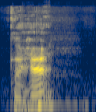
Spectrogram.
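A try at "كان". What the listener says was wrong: That's an N there.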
